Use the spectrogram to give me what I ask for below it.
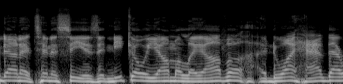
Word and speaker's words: Nico Iamaleava: Is it Nico Iamaleava?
